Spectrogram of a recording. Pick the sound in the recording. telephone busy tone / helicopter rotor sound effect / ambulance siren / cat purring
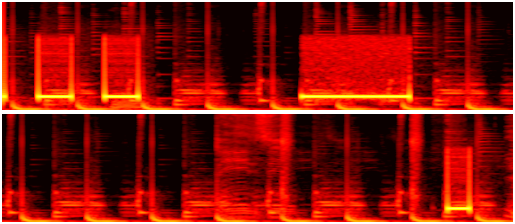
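telephone busy tone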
